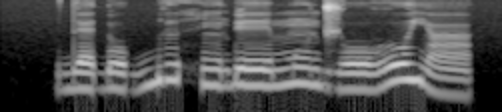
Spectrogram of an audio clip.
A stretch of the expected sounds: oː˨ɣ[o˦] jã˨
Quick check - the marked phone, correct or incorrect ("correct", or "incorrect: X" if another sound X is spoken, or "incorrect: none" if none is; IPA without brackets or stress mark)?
correct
